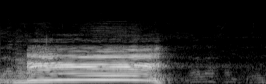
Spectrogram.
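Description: A cow moos loudly nearby.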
